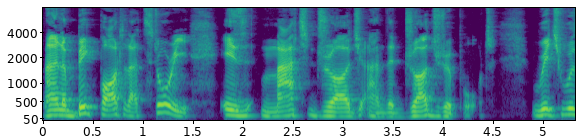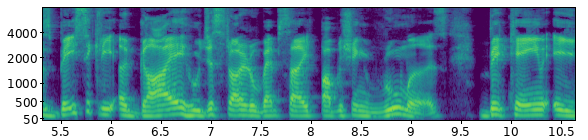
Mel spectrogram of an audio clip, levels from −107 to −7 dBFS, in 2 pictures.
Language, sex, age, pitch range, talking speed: English, male, 30-49, 120-155 Hz, 160 wpm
